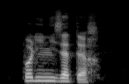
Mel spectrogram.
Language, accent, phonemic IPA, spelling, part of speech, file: French, France, /pɔ.li.ni.za.tœʁ/, pollinisateur, adjective / noun, LL-Q150 (fra)-pollinisateur.wav
- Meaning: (adjective) pollenising; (noun) pollinator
